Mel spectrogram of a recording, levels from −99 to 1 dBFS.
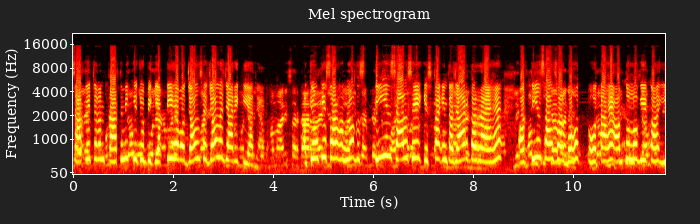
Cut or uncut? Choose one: uncut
